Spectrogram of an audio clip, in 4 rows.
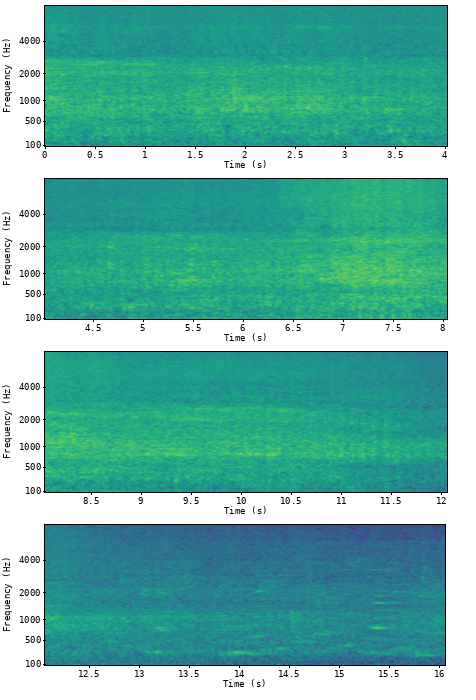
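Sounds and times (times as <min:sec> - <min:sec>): train wheels clattering over rails: 0:00.0 - 0:12.2.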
